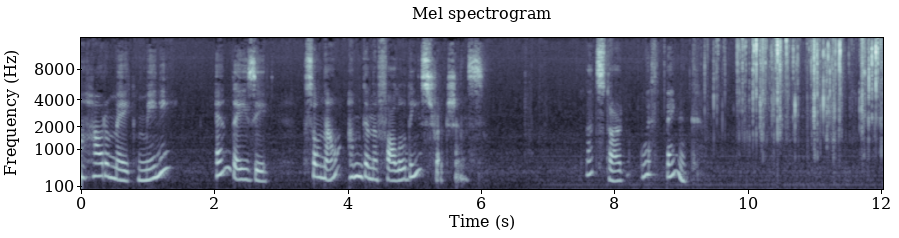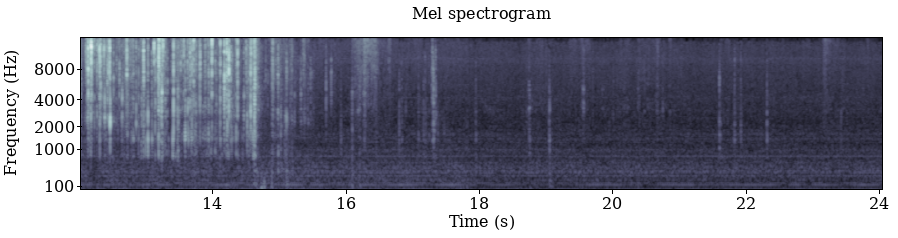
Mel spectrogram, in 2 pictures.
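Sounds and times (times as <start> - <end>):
packaging crinkling: 9.2 - 17.5.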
